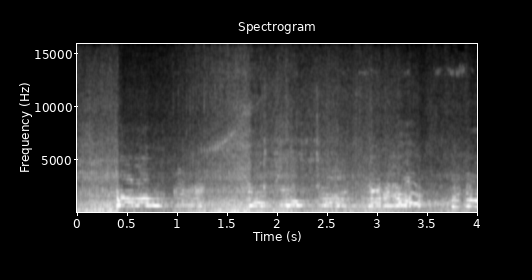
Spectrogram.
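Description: Road traffic passing close by, a vehicle driving past with a steady low rumble of engine and tyres, with voices in the background.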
